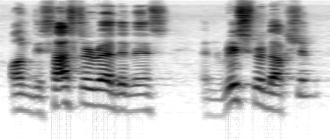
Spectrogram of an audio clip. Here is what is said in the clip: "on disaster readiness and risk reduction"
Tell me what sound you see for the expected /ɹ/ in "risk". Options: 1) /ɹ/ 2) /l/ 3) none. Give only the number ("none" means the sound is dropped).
1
